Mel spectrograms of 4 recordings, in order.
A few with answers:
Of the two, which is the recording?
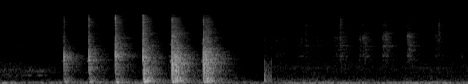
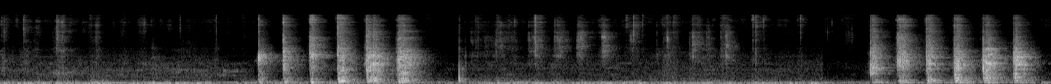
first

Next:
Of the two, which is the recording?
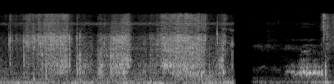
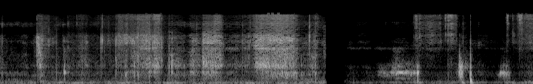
first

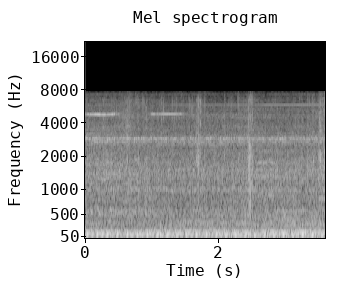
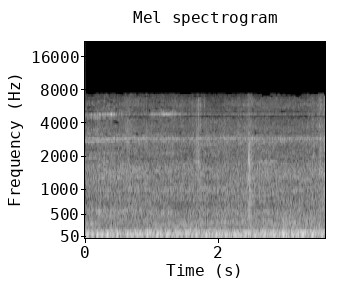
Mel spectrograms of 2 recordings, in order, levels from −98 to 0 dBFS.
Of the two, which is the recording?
first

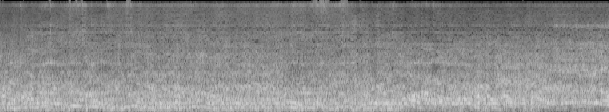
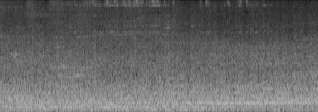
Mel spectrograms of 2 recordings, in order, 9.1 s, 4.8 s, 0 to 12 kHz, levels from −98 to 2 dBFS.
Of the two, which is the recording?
second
